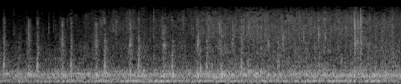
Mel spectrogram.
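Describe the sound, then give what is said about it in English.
A poultry picker machine plucks freshly scalded birds, running steadily, its low motor drone overlaid with rapid, irregular thumps and slaps as birds tumble inside, along with some splashing water, fairly loud. “So now we're going to put them in the picker.”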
